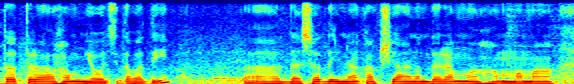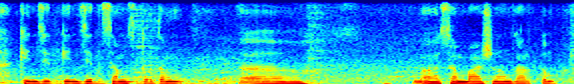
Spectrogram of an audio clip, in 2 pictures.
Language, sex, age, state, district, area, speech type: Sanskrit, female, 45-60, Kerala, Thiruvananthapuram, urban, spontaneous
